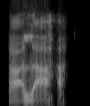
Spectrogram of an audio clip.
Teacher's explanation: with a strongly pronounced H with a shadow after it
